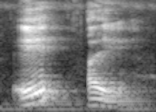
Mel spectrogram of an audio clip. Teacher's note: कंठ तालव्य स्वर यानी कंठ और तालू दोनों का इस्तेमाल होगा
